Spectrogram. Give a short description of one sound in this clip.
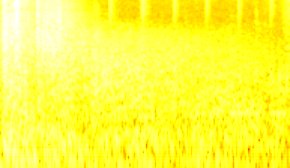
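Heavy naval guns boom with a deep rumble.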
